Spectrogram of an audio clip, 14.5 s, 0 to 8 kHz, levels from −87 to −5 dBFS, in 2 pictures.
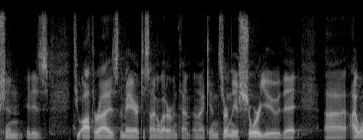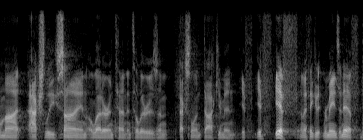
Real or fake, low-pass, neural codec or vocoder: real; 7.2 kHz; none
